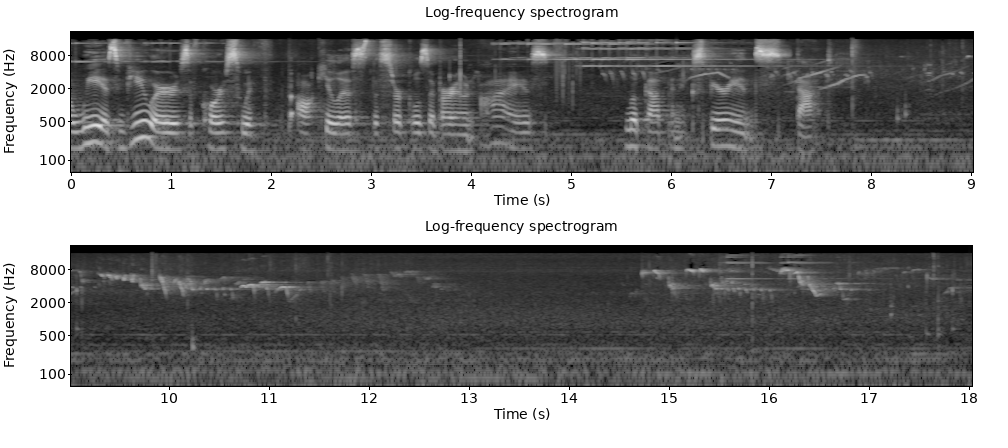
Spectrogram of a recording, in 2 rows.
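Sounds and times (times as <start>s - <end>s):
steady low drone: 0.0s - 18.0s
bird chirps descending in pitch: 4.3s - 11.3s.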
